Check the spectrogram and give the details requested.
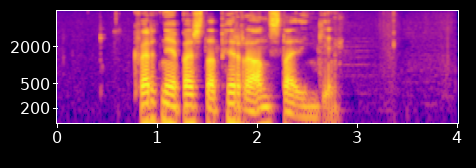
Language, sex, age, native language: Icelandic, male, 20-29, Icelandic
